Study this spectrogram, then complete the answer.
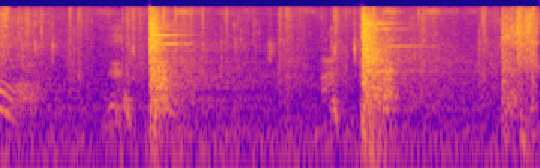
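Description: A sword clangs sharply against a metal shield.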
